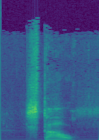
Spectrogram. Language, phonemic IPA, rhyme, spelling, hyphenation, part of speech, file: Dutch, /staːl/, -aːl, staal, staal, noun, Nl-staal.ogg
- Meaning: 1. steel 2. sample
